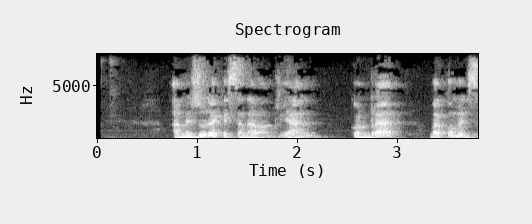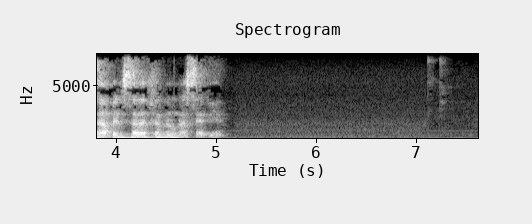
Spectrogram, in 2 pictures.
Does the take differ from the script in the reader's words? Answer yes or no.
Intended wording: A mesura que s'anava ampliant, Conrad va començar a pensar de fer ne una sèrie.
no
